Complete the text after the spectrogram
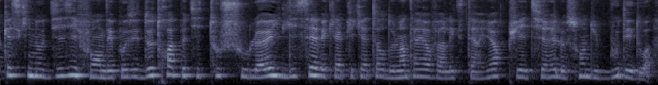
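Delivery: usual speaking voice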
